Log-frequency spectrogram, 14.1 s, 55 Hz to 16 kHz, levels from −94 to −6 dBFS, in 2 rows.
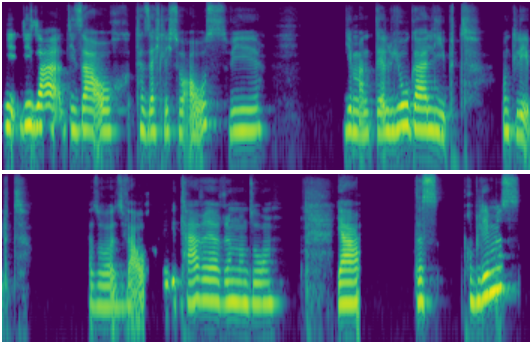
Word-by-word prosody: Die 240 -2 +1
die 250 +1 +4
sah 240 0 +5
die 215 -1 -2
sah 215 0 +3
auch 210 +1 -2
tatsächlich 205 -1 -4
so 200 -2 -4
aus 255 -1 -4
wie 210 +2 -2 1.1
jemand, 200 -2 -2
der 195 - +1
L 205 - +1
Yoga 225 -1 +4
liebt 205 -5 -4 0.3
und 205 0 -4
lebt. 180 -1 -6 0.8
Also, 185 0 -7
weil 185 - -3
sie 185 0 -10
war - - -1
auch - - -3 0.2
Vegetarierin 220 - 0
und 205 0 -1
so. 205 0 -2 0.9
Ja, 205 +1 +6 0.7
das 220 +1 -1 0.3
Problem 240 +7 +5
ist 335 0 0
215 Hz, 125 wpm, -21 LUFS, 205-235 Hz, 1.1 s, Ja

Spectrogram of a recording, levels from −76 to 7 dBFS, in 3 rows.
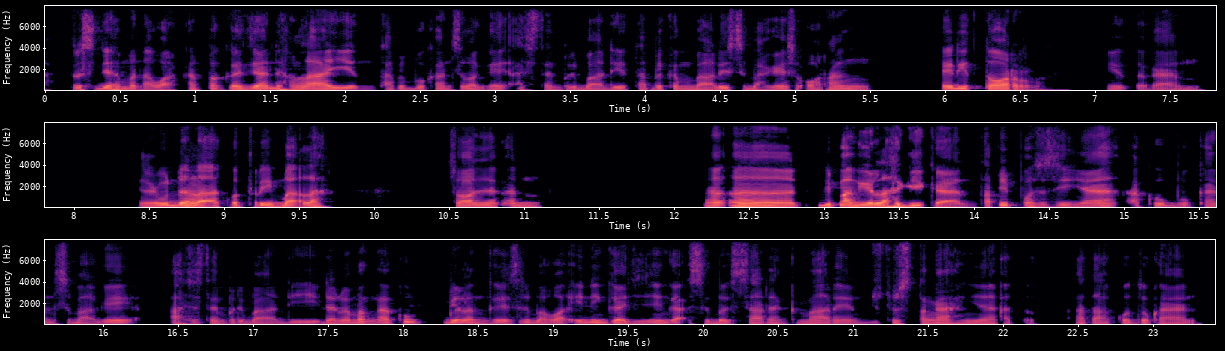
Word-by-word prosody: terus 110 0 -2
dia 115 +3 +4
menawarkan 95 0 -4
pekerjaan 105 -2 +3
yang 105 - -2
lain. 105 -3 +3
Tapi 90 +3 -6
bukan 100 0 -6
sebagai 90 -2 -4
asisten 90 -1 -9
pribadi, 85 +1 -4
tapi - - -5
kembali 90 -2 -1
sebagai 90 -1 -4
seorang 95 +10 -3 0.5
editor, 95 -8 +4 0.4
gitu - - -8
kan. 75 +7 -7 0.7
Iya 80 +2 0
sudahlah 135 +3 +8
aku - - 0
terima - - +4
lah, - - +4 0.8
soalnya 100 +6 +3
kan 140 +1 -4 1.1
Heeh, 115 0 +7 0.2
dipanggil 110 -2 +7
lagi 120 +1 +7
kan. 85 +2 +1
Tapi 140 +6 0
posisinya 100 -6 0
aku 110 +8 -3
bukan 100 0 -7
sebagai 90 +1 -5 0.2
asisten 95 -1 -7
pribadi 80 -3 -8
dan 85 +2 -3
memang 155 - -2
aku 125 +5 -1 0.2
bilang 105 +5 -1
ke 115 - -9
istri 105 +5 -8
bahwa 85 -2 -3
ini 105 +6 -2
gajinya 85 -4 -2
nggak - - -4
sebesar 80 0 -5
yang 80 - -7
kemarin, 90 -1 -6
justru 120 +9 -8
setengahnya 85 -3 -3
katu - - -14 0.2
kata - - -5
aku - - -12
tuh - - -4
kan. 75 0 -5
95 Hz, 145 wpm, -25 LUFS, 85-110 Hz, 1.1 s, sudahlah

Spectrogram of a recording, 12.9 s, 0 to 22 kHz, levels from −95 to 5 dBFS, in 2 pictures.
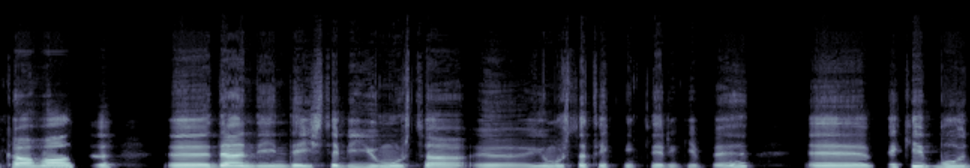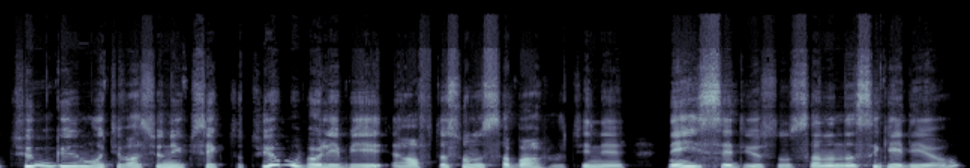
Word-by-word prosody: kahvaltı, 185 -2 +3 0.3
eee, 170 -1 +4
dendiğinde, 195 -1 +4
işte, 185 +1 -2
1 195 - -7
yumurta, 180 -4 -1
eee, 155 0 -5
yumurta 185 0 -2
teknikleri 155 -4 -8
gibi. 145 - -6 0.4
Eee, 180 -1 +1
peki 275 +1 -1
bu 290 +1 -1
tüm 345 +4 +3
gün 325 -1 +5
motivasyonu 270 -1 -1
yüksek 265 0 -5
tutuyor 345 - +2
mu, 350 -8 +4
böyle, 225 -4 +2
bir 370 - -1
hafta 175 +7 -1
sonu 255 -5 -1
sabah 185 -2 -1
rutini? 145 -4 -4 0.3
Ne 220 - +6
hissediyorsun? 190 - +1
Sana 190 +6 +1
nasıl 205 +9 +1
geliyor? 175 - -2
190 Hz, 140 wpm, -23 LUFS, 175-255 Hz, 0.4 s, Ne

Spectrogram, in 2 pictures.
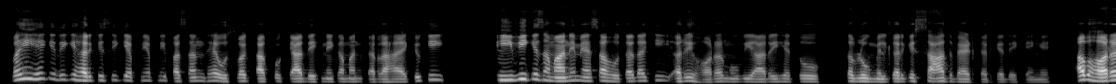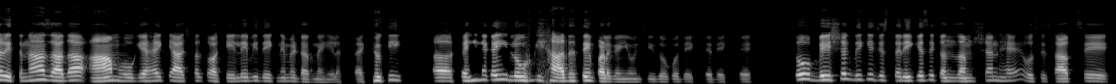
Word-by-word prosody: वही 255 +5 +3
है 260 - -2
कि 260 -2 -11
देखिए 225 0 -7
हर 185 -1 +5
किसी 195 +2 -13
की 195 - -8
अपनी-अपनी 185 0 -13
पसंद 165 +3 -8
है, 175 - -4
उस 140 -3 -7
वक़्त 155 -1 -5
आपको 140 +2 -3
क्या 135 0 0
देखने 135 0 -9
का 135 0 -11
मन 135 0 -11
कर 125 - -9
रहा 125 0 -5
है 125 - -4
क्योंकि 180 - -8 0.5
टीवी 205 +4 +4
के 240 0 -3
ज़माने 180 -4 +2
में 175 -3 -5
ऐसा 165 +1 -2
होता 150 -2 -5
था 170 - -5
कि 195 +2 -17
अरे, 155 +4 -3
हॉरर 135 -1 -9
मूवी 135 0 -12
आ 125 -1 -4
रही 130 +1 -9
है 135 0 -13
तो 135 -3 -8 0.3
सब 150 - -4
लोग 145 -2 -1
मिलकर 130 +1 -5
के 155 - -8
साथ 145 +1 -1
बैठकर 125 -2 -8
के 115 -1 -18
देखेंगे। 110 0 -21 0.3
अब 210 +2 +8
हॉरर 170 +6 +9
इतना 185 +4 +4
ज़्यादा 185 0 +7 0.2
आम 180 +4 +9
हो 160 -2 -6
गया 160 +1 -1
है 175 +1 0
कि 175 - -10
आजकल 155 +2 +2
तो 165 - -10
अकेले 150 +2 -4
भी 175 +1 -9
देखने 150 -2 -8
में 150 0 -10
डर 130 -2 -6
नहीं 115 -1 -15
लगता 110 +1 -17
है 110 - -10
क्योंकि 195 +3 -2 0.3
अ, 160 -1 +4
कहीं 175 +3 +1
न - - 0
कहीं 220 +1 +3
लोगों 190 -1 +4
की 185 -3 -8
आदतें 165 +3 +5
पड़ 145 -4 +4
गई 130 -1 -10
हैं 125 - -11
उन 125 0 -14
चीज़ों 125 0 -15
को 125 - -14
देखते-देखते। 115 0 -17 0.4
तो 245 +2 +6
बेशक 210 +4 +3
देखिए 220 +2 -7
जिस 200 -2 -9
तरीके 185 +1 0
से 210 +1 -7
कंजम्पशन 155 +2 -4
है 175 +5 -10
उस 150 -2 -12
हिसाब 135 -2 0
से 150 -2 -4
160 Hz, 240 wpm, -23 LUFS, 135-185 Hz, 0.5 s, हॉरर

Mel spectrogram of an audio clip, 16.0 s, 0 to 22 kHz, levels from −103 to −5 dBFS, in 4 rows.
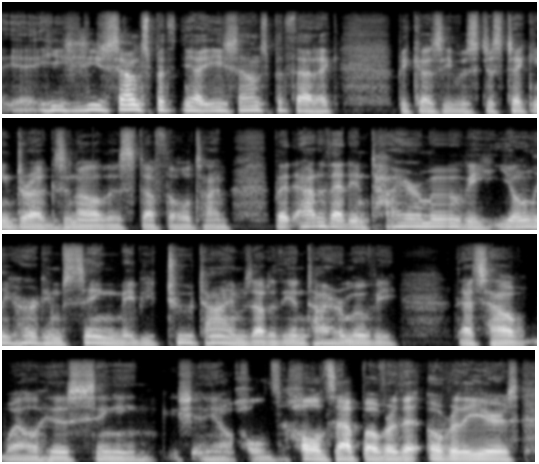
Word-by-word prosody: eh, 155 - -10
he 150 +1 -5
he 145 +5 -2
sounds 170 +4 +5
p 160 - 0
yeah, 135 -3 +2
he 130 +2 -1
sounds 145 +4 -2
pathetic 115 -6 -2 0.4
because 105 -2 -3
he 100 -2 -7
was, 95 +1 -3
just, 105 -3 -5
taking 115 -3 -2
drugs 100 -3 0
and 100 -1 -4
all 90 0 +1
this 95 -1 -4
stuff 90 -3 -3
the 90 - -7
whole 95 -1 -5
time, 90 +1 -8 0.3
but - - +1
outta 140 +2 0
that 115 -4 +3
entire 135 +5 -3
movie, 130 -5 -1
you 115 0 -2
only 120 -1 0
heard 115 +2 -4
him 100 -3 -4
sing 110 -2 -1
maybe 95 -1 -6
2 130 -1 -3
times 115 -5 -3
out 90 0 +3
of 90 - -4
the 100 - -5
entire 105 +1 -3
movie, 95 -1 -3 0.4
that's 100 -3 +2
how 95 -2 +2
well 100 -2 -3
his 90 +1 0
singing, 90 -4 -1 0.2
sh - - -1 0.4
holds 90 -1 -7
holds 110 -5 +5
up - - +8
over 100 0 +6
the 100 - +4
over 105 -3 +5
the 95 - +5
years. 100 -2 +5
105 Hz, 200 wpm, -24 LUFS, 95-125 Hz, 0.4 s, up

